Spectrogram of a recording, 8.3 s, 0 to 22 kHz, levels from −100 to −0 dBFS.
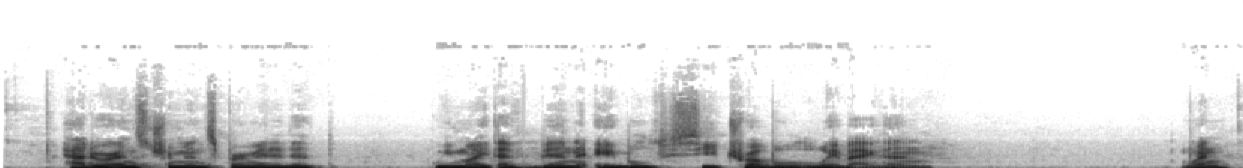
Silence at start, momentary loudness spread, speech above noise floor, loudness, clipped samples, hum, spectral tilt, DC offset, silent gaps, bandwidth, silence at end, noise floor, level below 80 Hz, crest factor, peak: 0.45 s; 9 LU; 47 dB; -14 LUFS; under 0.1%; none; -8 dB/octave; under 0.1%; none; 8.2 kHz; 0.1 s; -60 dBFS; -42 dBFS; 12 dB; -2 dBFS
